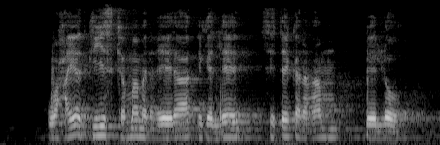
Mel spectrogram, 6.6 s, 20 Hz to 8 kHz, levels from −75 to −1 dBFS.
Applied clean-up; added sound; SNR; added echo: neural separator model SepFormer DNS4.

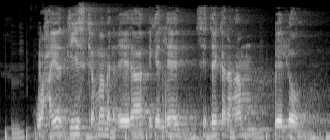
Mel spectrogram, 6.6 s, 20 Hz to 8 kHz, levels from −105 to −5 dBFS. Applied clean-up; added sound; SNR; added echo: none; Bass guitar; 11 dB; reverberation time 1.7 s.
